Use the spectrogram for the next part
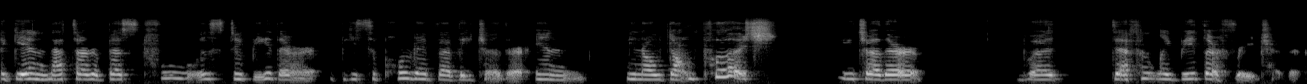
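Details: Adult woman with acquired cerebellar ataxia that began after a brain tumor at age 18, first said to be non-progressive and now deteriorating; she reports her speech is affected; ataxic dysarthria.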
